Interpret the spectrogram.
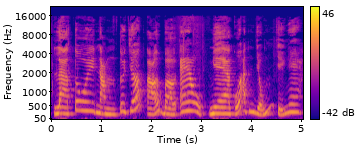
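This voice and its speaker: A pleading, mournful ghost of an old male soldier, put on by a woman storyteller in a storybook ghost tale. The voice sits a little high. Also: lively intonation, slow.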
